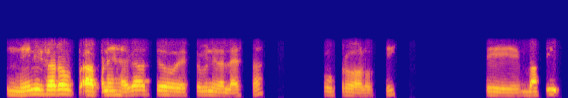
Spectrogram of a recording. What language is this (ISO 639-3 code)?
pan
